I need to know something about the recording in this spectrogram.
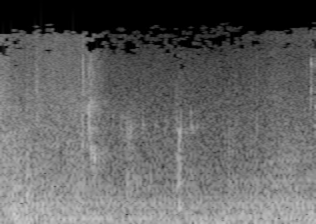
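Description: A person chewing a mouthful of steak and mashed potato with gravy. It is faint, with a few soft, short mouth clicks.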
